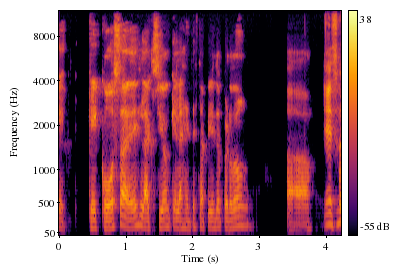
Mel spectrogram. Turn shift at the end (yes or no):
no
